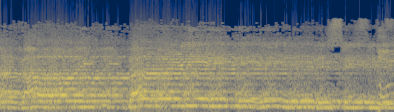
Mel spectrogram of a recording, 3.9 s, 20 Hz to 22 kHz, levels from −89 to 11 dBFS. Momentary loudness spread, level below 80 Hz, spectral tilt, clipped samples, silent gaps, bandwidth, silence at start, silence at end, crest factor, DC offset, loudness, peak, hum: 3 LU; -36 dBFS; -4.5 dB/octave; 2%; none; 11.5 kHz; 0 s; 0 s; 6 dB; 0.7%; -6 LUFS; 0 dBFS; none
